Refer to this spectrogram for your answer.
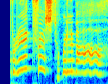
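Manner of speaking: very high-pitched calling out. Winnie comes down for breakfast and calls for Wilbur, calling out. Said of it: "She called".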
